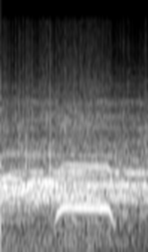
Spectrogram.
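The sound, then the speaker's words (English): Crowd noise at a climate strike, a dense, steady roar of many people cheering, with one whistle-like whoop that rises and holds briefly before dropping away. “We'll give them an applause.”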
